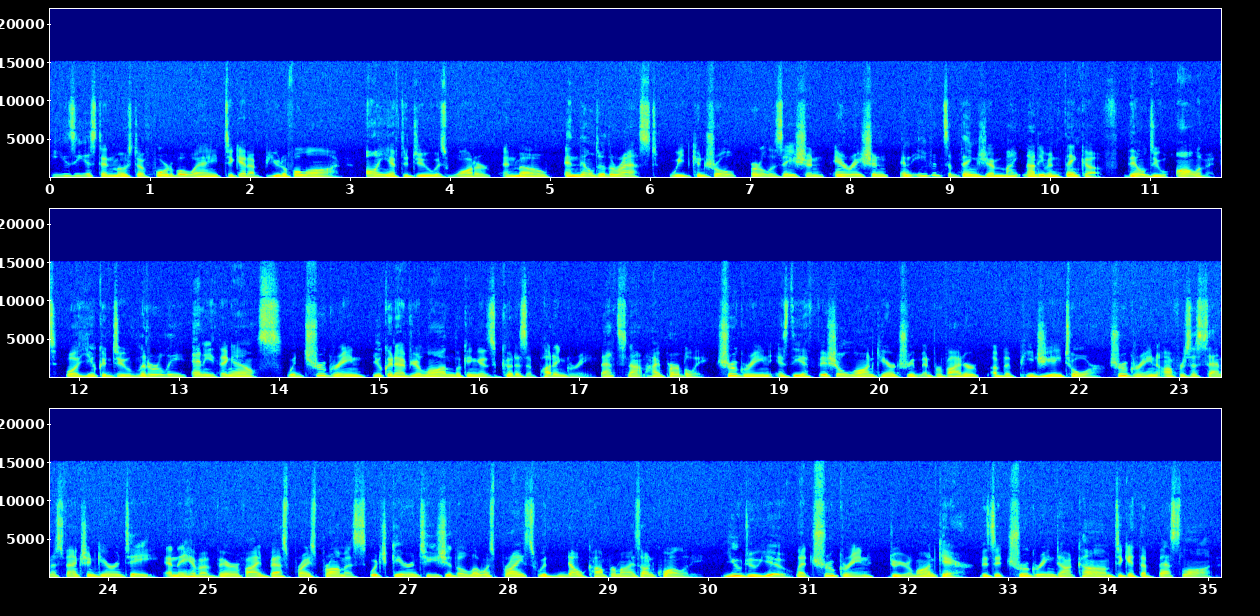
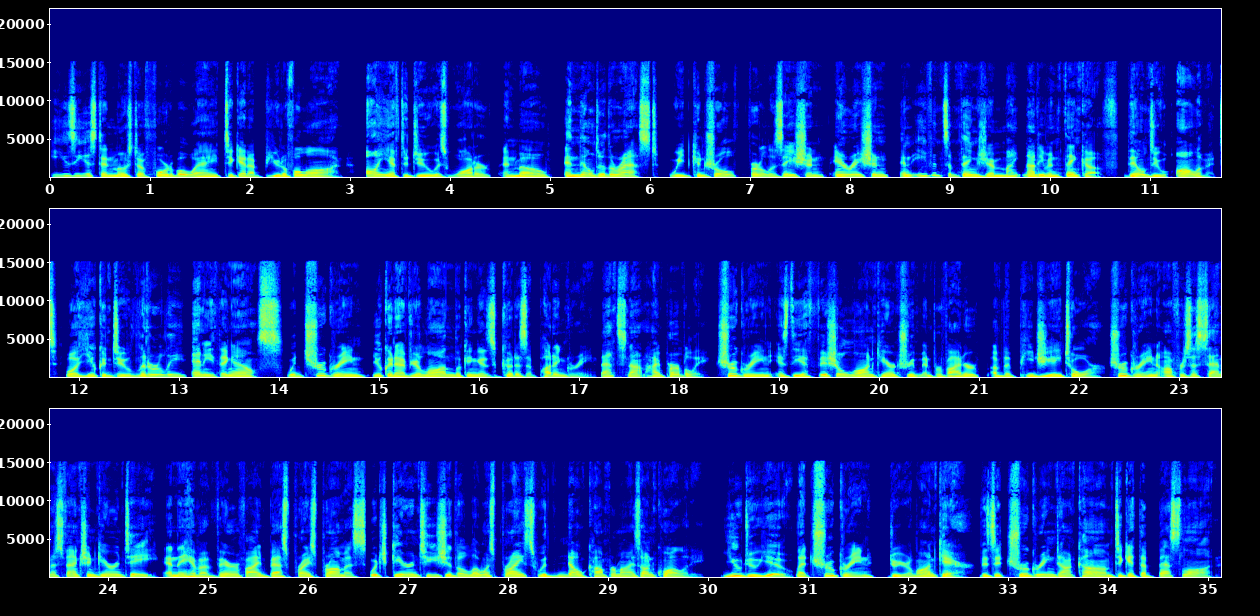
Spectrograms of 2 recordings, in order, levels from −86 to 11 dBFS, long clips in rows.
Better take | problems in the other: second | hiss; noticeable; throughout; 20 dB below the speech

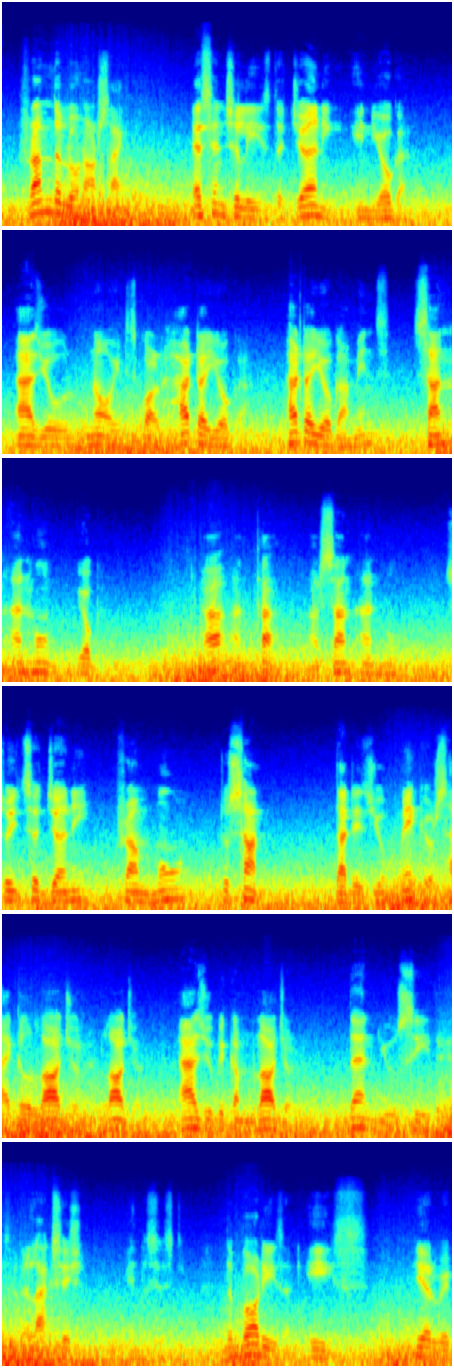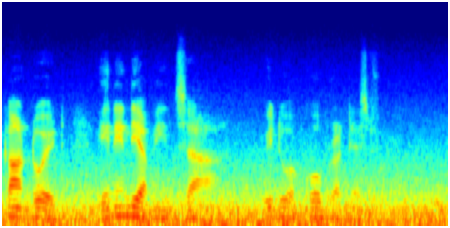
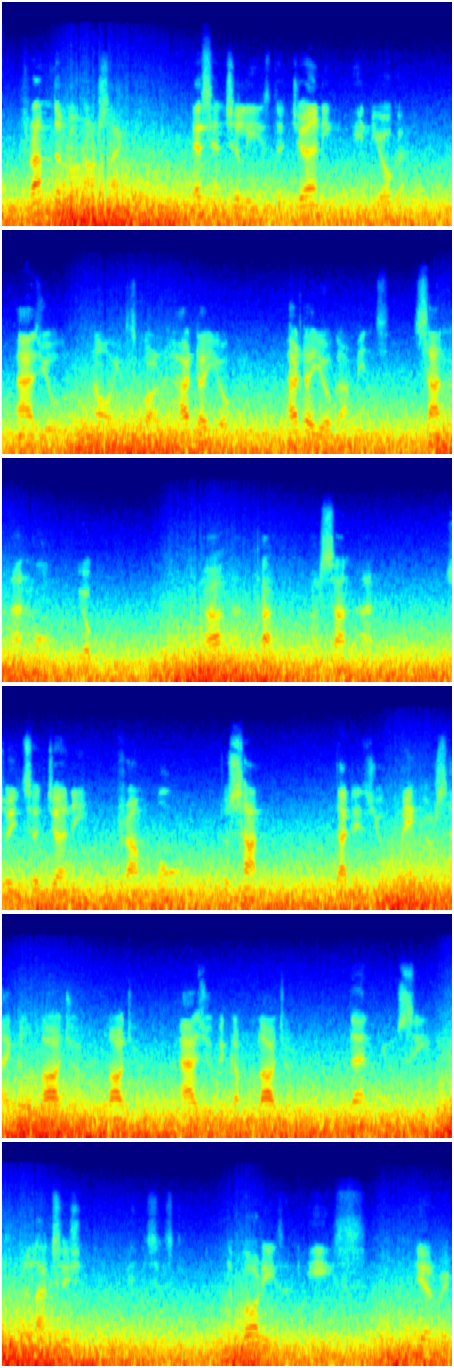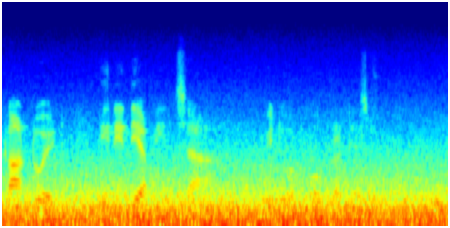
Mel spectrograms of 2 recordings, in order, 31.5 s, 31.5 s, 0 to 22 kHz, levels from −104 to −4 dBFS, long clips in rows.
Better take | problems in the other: first | wind noise on the microphone; heavy; as loud as the speech; occasional gusts in the first

